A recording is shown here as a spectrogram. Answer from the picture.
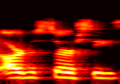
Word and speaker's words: Artaxerxes: So it took me a while to get Artaxerxes, and that is how you pronounce it, but he was only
